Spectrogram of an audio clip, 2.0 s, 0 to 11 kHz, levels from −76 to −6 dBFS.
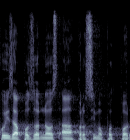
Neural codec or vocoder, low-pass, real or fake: none; 9.9 kHz; real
